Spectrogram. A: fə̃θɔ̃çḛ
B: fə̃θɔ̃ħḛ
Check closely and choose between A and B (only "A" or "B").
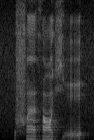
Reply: A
